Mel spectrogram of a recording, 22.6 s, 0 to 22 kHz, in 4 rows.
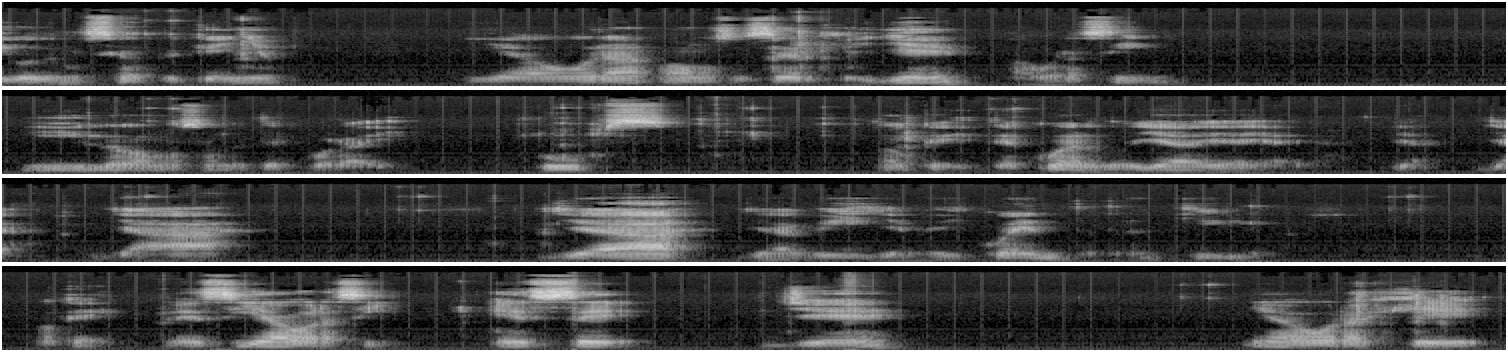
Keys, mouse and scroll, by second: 0.4 shift+click, 1.3-2.8 shift+middle drag, 2.8 g, 3.0 y, 6.1 click, 7.7 ctrl+z, 8.2 ctrl+z, 9.3 ctrl+click, 11.4 shift+middle click, 11.7 shift+click, 12.7 shift+click, 13.3-14.3 shift+middle drag, 14.4 middle click, 16.0 shift+middle click, 16.4 shift+click, 18.6 s, 19.7 y, 21.2 click, 21.9 g, 22.1 y.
